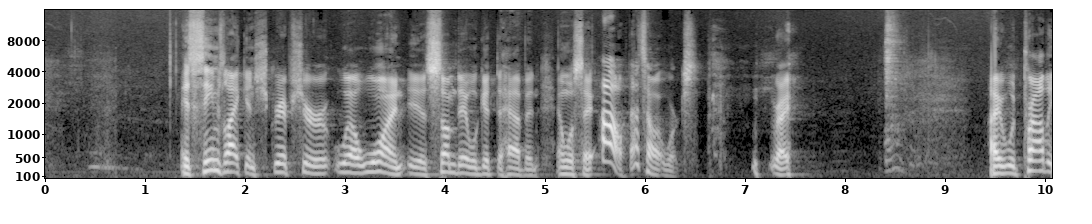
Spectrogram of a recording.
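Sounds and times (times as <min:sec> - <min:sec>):
faint hiss: 0:00.0 - 0:10.0
speech: 0:01.4 - 0:07.6, 0:09.5 - 0:10.0
young boy sneezing: 0:08.4 - 0:08.8.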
